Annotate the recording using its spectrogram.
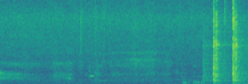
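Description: Chopped garlic and shallots sizzling in oil and butter in a frying pan, a faint steady hiss, with a light knock near the end.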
